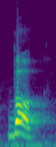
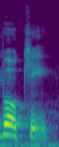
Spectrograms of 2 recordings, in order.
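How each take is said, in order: First: The word ends on a bare consonant sound. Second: An extra vowel sound follows the final consonant. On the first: The speaker calls it right. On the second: The speaker calls it wrong.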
